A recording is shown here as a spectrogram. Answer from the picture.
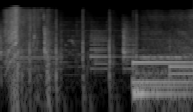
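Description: A backpack zipper pulled in a few quick rasps, followed by several short clicks; music starts loudly near the end.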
